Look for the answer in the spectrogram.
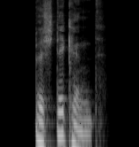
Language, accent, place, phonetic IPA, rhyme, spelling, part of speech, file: German, Germany, Berlin, [bəˈʃtɪkn̩t], -ɪkn̩t, bestickend, verb, De-bestickend.ogg
- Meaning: present participle of besticken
